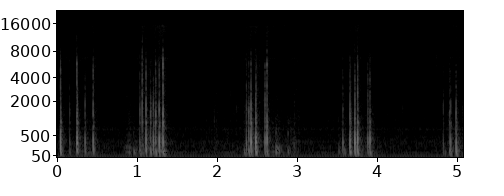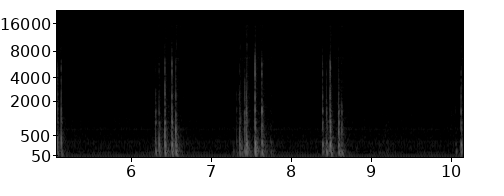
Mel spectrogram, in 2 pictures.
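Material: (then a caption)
Plastic. Both hands with short painted nails tap a flat, scratched white plastic cutting board, a solid board, in short bursts of quick, dry clicks roughly every second. Each tap is crisp and dies out almost instantly, with quiet pauses between the clusters.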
